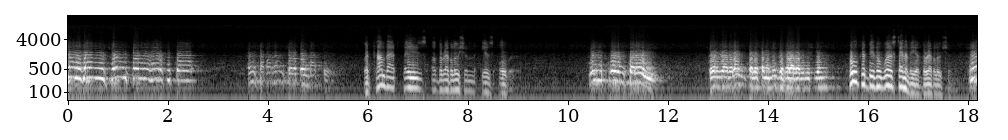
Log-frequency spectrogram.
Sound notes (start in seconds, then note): 10.6 speaks in Spanish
